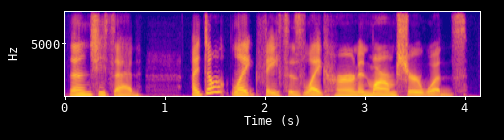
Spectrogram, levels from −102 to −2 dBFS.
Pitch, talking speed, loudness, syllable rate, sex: 175 Hz, 175 wpm, -18 LUFS, 4.0 syllables/s, female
